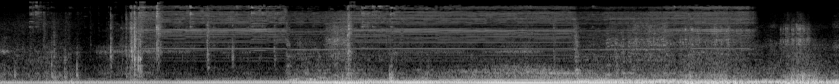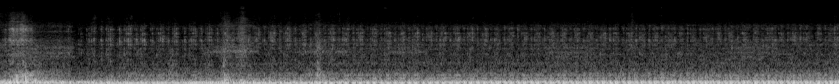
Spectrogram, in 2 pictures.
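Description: A 1985 Chevrolet C10 pickup that sat unused for ten years runs with a steady low engine drone, loud and close, with some rattling and clinking near the start.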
